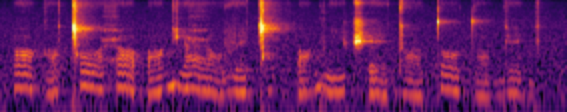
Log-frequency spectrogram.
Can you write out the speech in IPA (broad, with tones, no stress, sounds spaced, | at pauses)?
ɒ˦˨ ɡ ɒ˨˥ ǀ ɔ˦˨ ħ ɒ˦˨ ʔ ɒ˨˥ ɡ i˨˥ ʕ ɔ˧˩˧ v ɛ˨˥ ɡ͡ǀ ɔ˦˨ ɡ ʔ ɒ˨˥ ɡ w i˨˥ t͡ʃʼ ɛ˧˩˧ d ɒ˧˩˧ t̪ ɔ˦˨ d̪ ɒ˧˩˧ ɡ ɛ˦˨ ɡ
